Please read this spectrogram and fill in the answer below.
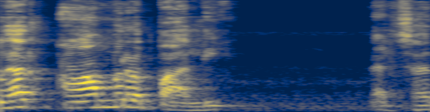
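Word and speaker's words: Amrapali: Our pronunciations are Sanskrit pronunciations.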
